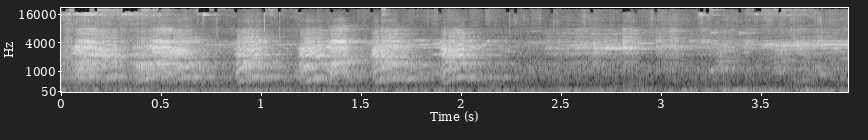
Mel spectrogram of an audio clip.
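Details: Male dog barking while running: about five sharp, high barks in the first two seconds, then quieter with only faint yelps and a steady background hum.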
